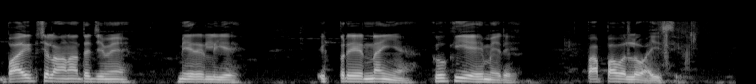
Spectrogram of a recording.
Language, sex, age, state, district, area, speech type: Punjabi, male, 30-45, Punjab, Jalandhar, urban, spontaneous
